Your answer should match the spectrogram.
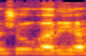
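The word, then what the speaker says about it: Tso Kar: क्रॉच length complex व्यस्त शुक्रिया शो कर न वैसे तो शो कर बोला जाता है टीम साइलेंट होता है सोकर जो वेटलैंड कांप्लेक्स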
